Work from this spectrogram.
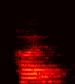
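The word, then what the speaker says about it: Har: and the mantra is Hud, Hud, Hud, Hud, Huddy, Huddy. So remember when we say Hud, we roll our R's, our tongue hits our upper palate, and Huddy is 2 syllables.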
